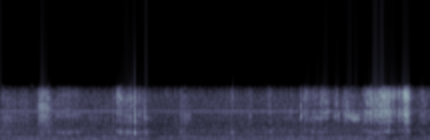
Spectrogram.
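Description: Young puppy biting and crunching a piece of raw apple: short crisp crunches about half a second in and again around a second in, then a quicker run of crunching near the end.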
